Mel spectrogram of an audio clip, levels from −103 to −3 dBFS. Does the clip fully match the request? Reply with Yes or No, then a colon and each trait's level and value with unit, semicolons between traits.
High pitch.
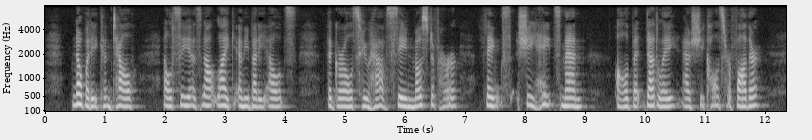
Yes: high, 220 Hz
